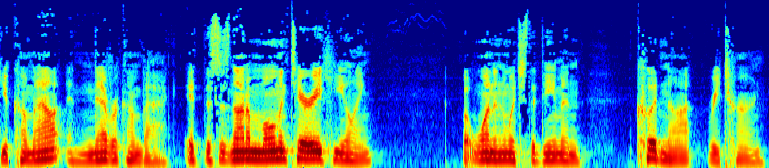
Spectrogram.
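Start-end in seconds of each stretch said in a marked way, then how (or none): none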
